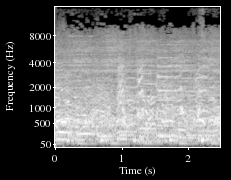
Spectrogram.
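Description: A dog barking amid crowd chatter and music.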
